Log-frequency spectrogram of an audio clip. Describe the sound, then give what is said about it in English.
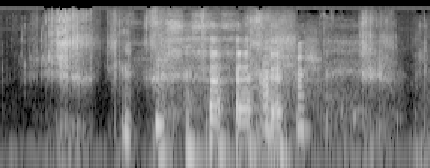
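Crisp crunching of a Cheez-It cracker being chewed, several sharp bursts in quick succession over about three seconds, with no talking. “See, I'm wrong, a Cheez-It.”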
